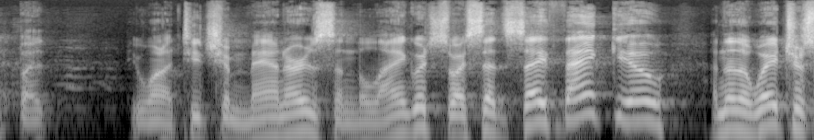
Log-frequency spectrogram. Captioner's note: none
